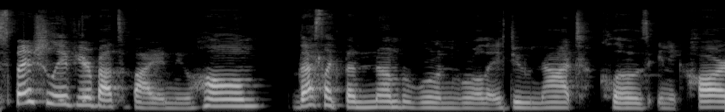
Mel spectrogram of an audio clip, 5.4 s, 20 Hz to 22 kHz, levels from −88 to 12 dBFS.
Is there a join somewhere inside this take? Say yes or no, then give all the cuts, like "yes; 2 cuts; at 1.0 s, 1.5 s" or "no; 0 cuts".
yes; 1 cut; at 3.8 s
